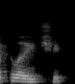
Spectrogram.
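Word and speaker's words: Plantae: plante Professor lá plantar a forma correta de pronunciar é plante e Animália e se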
